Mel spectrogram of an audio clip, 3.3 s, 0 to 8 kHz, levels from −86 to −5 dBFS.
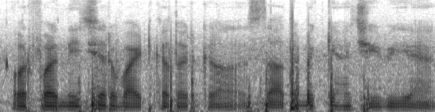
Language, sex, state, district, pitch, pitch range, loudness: Hindi, male, Rajasthan, Bikaner, 85 Hz, 80-85 Hz, -21 LUFS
